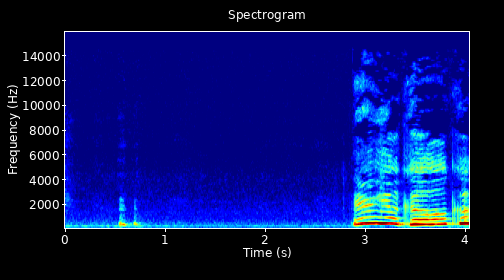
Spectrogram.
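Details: Puppy Molina whines indoors, wanting help up the stairs. After quiet with a small squeak, a loud, sustained, slightly arching cry is broken into three pulses. Encouraging human voice nearby.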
